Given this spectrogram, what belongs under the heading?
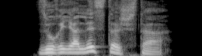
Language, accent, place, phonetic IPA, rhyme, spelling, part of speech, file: German, Germany, Berlin, [zʊʁeaˈlɪstɪʃstɐ], -ɪstɪʃstɐ, surrealistischster, adjective, De-surrealistischster.ogg
- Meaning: inflection of surrealistisch: 1. strong/mixed nominative masculine singular superlative degree 2. strong genitive/dative feminine singular superlative degree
